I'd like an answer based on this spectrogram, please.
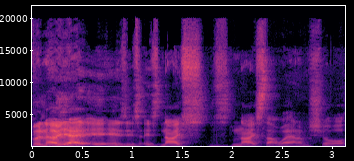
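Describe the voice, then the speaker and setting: Talking fairly fast, a man speaks with a British accent. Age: 20s. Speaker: esports player. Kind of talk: casual chat.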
